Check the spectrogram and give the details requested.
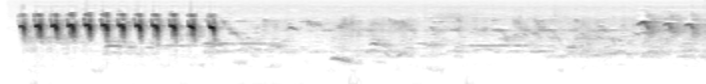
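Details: Young partridge among greenery, giving a rapid run of about eleven sharp, high chirps in two seconds, followed by quieter scattered notes and a short burst of high chirping near the end.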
